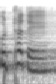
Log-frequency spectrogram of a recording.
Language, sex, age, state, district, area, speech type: Sindhi, female, 18-30, Gujarat, Junagadh, urban, read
